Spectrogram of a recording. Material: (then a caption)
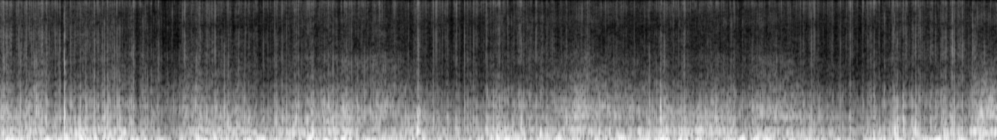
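Foam. Long blue acrylic nails scratch a black foam microphone windscreen from both sides. The result is a steady, muffled, low rumbling rustle with small scratchy ticks and almost no bright content.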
